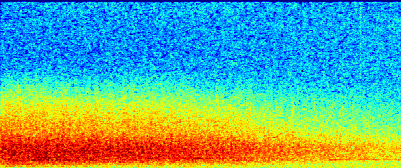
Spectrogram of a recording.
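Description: Congregation applauding, the clapping dying away gradually.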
